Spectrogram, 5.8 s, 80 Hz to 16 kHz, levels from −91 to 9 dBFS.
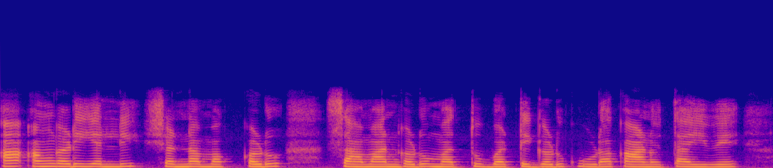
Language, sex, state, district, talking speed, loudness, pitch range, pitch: Kannada, female, Karnataka, Bidar, 115 wpm, -17 LUFS, 235-250 Hz, 240 Hz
